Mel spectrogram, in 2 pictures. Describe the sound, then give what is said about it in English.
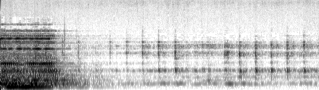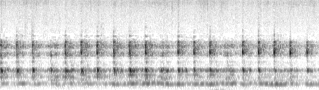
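A recon car's engine runs steadily with a rhythmic, knocking pulse and a low droning hum, following a brief louder burst at the very start. “I'm on my way in a recon car.”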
